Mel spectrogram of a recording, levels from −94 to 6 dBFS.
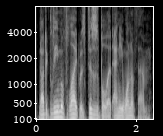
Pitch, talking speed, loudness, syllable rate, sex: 95 Hz, 305 wpm, -17 LUFS, 7.3 syllables/s, male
